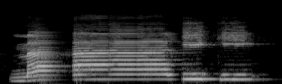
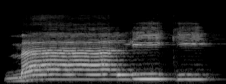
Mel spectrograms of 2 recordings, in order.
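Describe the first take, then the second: Both takes have the same delivery.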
